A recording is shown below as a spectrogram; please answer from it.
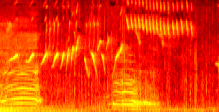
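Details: Herded cattle on a village lane heading for trucks and a pen give a long, steady moo followed later by a shorter, lower one, amid busy bird chirping and faint background rumble.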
